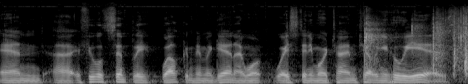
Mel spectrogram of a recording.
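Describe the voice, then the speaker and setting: Background noise is noticeable behind this man. He talks at a fairly quick pace with a very deep, low pitch. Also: fairly even intonation. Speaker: talk show host. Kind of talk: TV talk show interview.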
